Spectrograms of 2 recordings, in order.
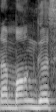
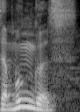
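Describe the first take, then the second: First: The middle syllable sounds like 'mung'. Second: The middle syllable sounds like 'moon'. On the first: It sounds like the name of a different game. The speaker calls it wrong. "It's not Among Us" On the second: It names the intended creature. The speaker calls it right. "it's Amoonguss"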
